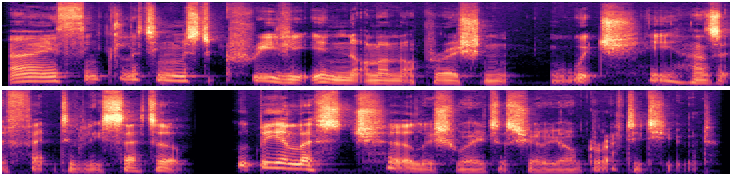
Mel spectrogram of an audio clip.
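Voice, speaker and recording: A man voicing an urbane, wry male wizard in an audiobook reading, speaking in a measured, formal way. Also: lowish voice, wildly swooping pitch, gravelly, a bit bright, pitched above the performer's own voice, exaggerated voice.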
